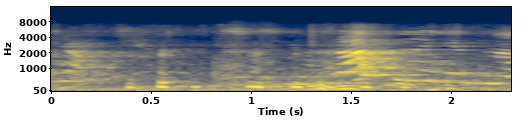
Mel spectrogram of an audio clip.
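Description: Children's voices speaking and calling out, loudest in a rising, higher-pitched call about one and a half seconds in.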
